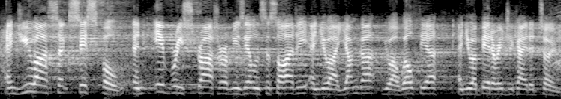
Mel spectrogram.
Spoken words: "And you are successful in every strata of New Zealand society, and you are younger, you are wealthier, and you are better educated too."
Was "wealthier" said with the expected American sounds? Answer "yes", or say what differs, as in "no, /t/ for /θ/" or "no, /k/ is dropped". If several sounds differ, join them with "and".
yes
